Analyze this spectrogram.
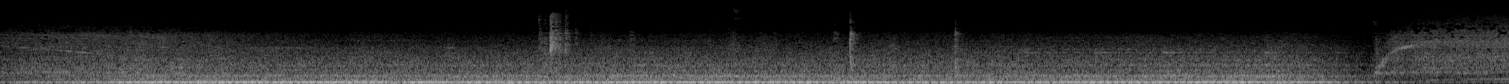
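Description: A power tool's electric motor running steadily, with a strong low hum, from about a second in until it cuts off just before the end, with a few faint clicks along the way.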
